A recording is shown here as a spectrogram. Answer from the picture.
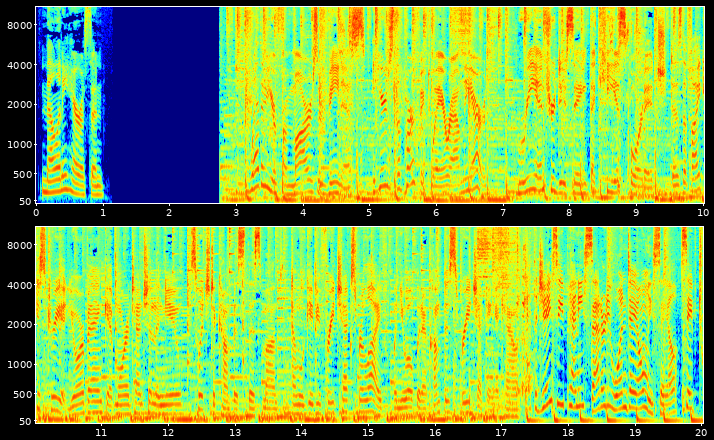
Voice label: commercial; Innovative LA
